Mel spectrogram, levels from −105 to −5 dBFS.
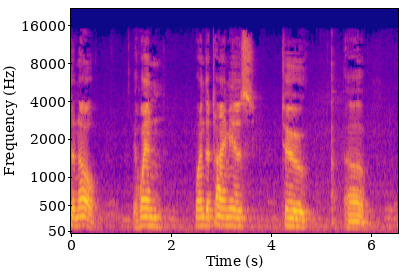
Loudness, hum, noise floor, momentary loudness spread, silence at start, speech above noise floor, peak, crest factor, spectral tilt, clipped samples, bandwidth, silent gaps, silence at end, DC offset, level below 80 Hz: -21 LUFS; none; -46 dBFS; 22 LU; 0 s; 26 dB; -2 dBFS; 20 dB; -4.5 dB/octave; under 0.1%; 15.5 kHz; none; 0 s; under 0.1%; -58 dBFS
